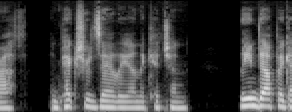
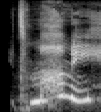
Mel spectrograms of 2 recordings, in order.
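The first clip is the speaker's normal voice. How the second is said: put-on very high, louder gleeful child's shriek; even more excited child; 14 semitones higher, 4 dB louder than usual. A narrator's reading. Older sister repeating the news to her sister, squealing high. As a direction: squeal it, joy spilling over.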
